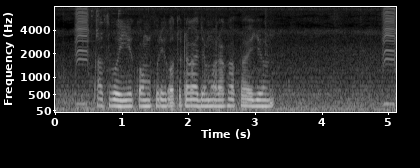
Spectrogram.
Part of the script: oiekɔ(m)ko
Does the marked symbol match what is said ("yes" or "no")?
yes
